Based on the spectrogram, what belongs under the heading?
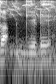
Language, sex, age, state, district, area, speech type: Santali, male, 45-60, Odisha, Mayurbhanj, rural, spontaneous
